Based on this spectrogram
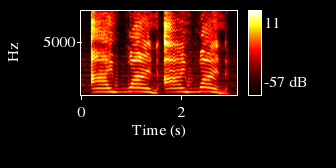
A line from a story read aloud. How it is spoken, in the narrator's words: I shouted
